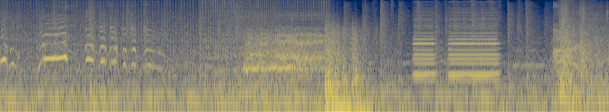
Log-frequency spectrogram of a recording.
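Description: A car horn honking twice, a short blast then a longer one, after a whooshing rush that ends in a low thud; squeaky chirping sounds come before it.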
